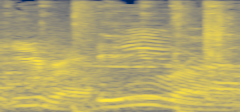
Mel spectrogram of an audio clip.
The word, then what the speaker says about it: eero: of this is it it's actually eero okay it means water in japanese oh okay awesome so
